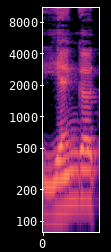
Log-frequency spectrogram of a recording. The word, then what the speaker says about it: Jenga: of our book and jenga i think you could pronounce it yenga too in the original language collapse occurs when we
